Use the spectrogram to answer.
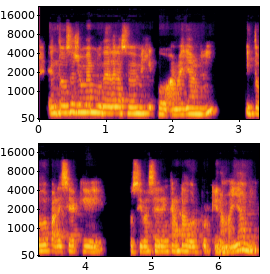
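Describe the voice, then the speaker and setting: A woman from Mexico City, a podcast guest, tells her story conversationally, with hesitant fillers and quick bursts. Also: mid-range voice, echoey room, poor audio. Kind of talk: interview storytelling.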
